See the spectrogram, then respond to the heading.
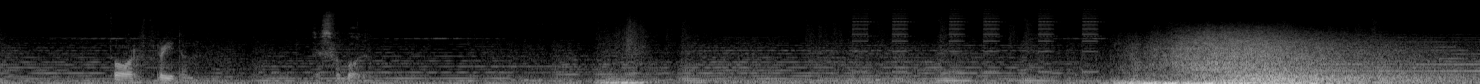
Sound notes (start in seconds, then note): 3.0 speaking russian; 11.2 rocket launch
